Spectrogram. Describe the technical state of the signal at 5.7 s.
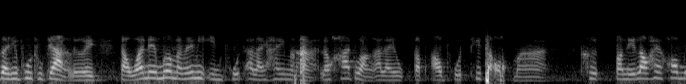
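At 5.7 s, as throughout the speech, the GSM full-rate codec's pulse-driven vocal-tract model gives a plainly audible buzzy, gravelly roughness, with the band confined to roughly 200 Hz to 3.7 kHz.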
